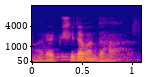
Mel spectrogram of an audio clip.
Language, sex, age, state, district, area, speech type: Sanskrit, male, 45-60, Kerala, Thrissur, urban, spontaneous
